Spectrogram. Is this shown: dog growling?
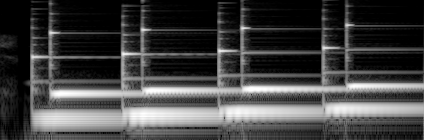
no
